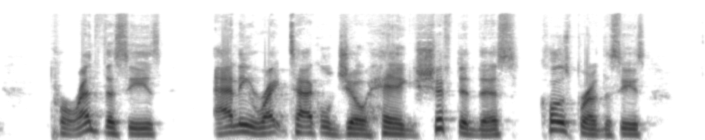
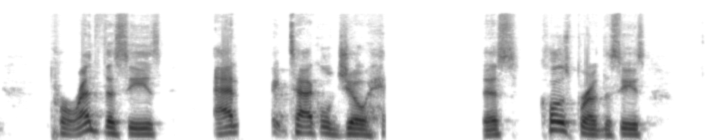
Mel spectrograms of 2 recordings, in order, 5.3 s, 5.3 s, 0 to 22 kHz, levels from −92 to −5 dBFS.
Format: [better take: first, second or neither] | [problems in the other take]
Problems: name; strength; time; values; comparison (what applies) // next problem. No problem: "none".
first | audio cutting out; at 2 s and at 3 s for 0.5 s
